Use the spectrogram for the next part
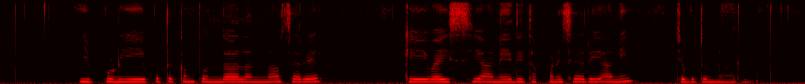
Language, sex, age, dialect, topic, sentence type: Telugu, female, 18-24, Telangana, banking, statement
